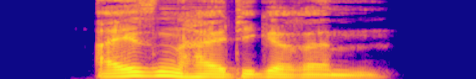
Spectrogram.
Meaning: strong dative masculine/neuter singular comparative degree of eisenhaltig
- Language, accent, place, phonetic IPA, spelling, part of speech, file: German, Germany, Berlin, [ˈaɪ̯zn̩ˌhaltɪɡəʁəm], eisenhaltigerem, adjective, De-eisenhaltigerem.ogg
